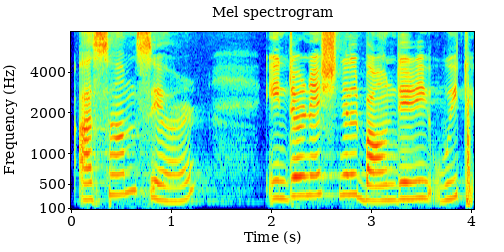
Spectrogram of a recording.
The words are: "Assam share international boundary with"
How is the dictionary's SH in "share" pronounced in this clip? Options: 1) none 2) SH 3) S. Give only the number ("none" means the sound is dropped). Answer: 3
